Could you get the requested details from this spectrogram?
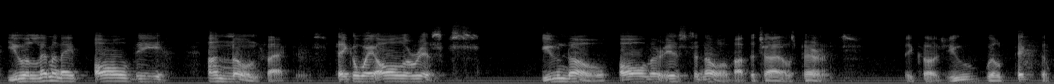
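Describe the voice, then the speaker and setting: An actor playing a polished male adoption broker in a 1980s TV drama, speaking calmly and in a businesslike way. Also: mid-range voice, a little slow, highs cut off. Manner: calm, businesslike, lecturing.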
